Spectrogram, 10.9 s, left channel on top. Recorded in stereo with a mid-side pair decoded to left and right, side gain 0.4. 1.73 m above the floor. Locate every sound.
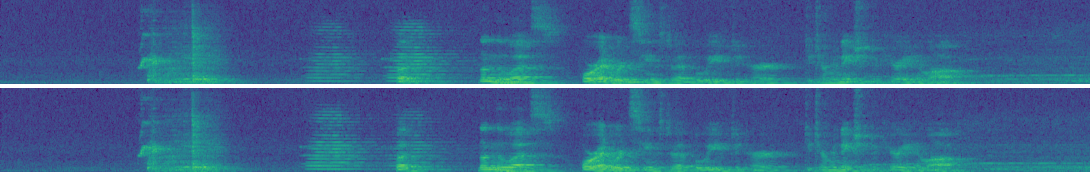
1.4 s a drawer: 30° right, 3.5 m
4.0 s a man speaking: 65° right, 7 m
